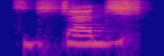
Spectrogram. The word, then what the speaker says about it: Diedhiou: That's spelled Diedhiou, as seen on the screen, and pronounced Jeju.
